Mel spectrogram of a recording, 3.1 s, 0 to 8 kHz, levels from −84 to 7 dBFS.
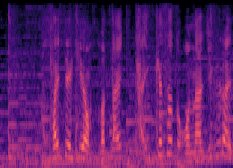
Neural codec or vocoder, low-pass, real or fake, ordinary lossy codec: none; 7.2 kHz; real; none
